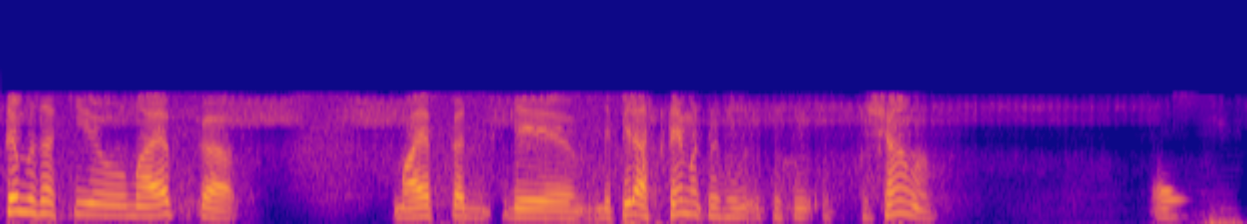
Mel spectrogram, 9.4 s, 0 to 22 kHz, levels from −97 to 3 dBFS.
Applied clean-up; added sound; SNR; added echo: neural mask model Resemble Enhance denoiser.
